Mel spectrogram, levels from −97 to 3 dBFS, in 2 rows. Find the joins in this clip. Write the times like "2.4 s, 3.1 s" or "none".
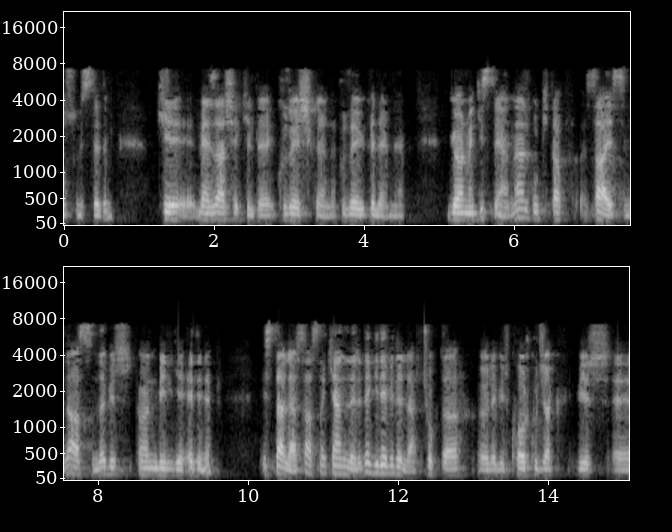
none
